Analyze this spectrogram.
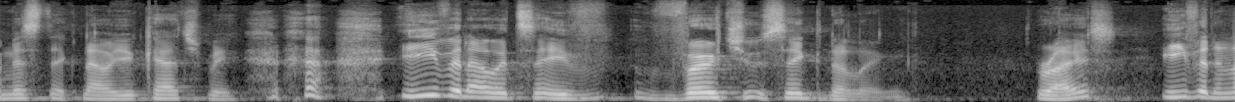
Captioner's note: laughs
